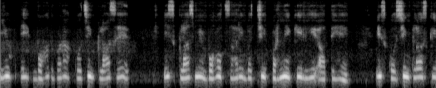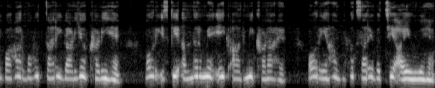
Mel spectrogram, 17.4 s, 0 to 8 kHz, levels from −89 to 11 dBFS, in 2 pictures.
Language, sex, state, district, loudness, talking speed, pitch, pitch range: Hindi, female, Bihar, Saran, -16 LUFS, 160 wpm, 245 Hz, 220-275 Hz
